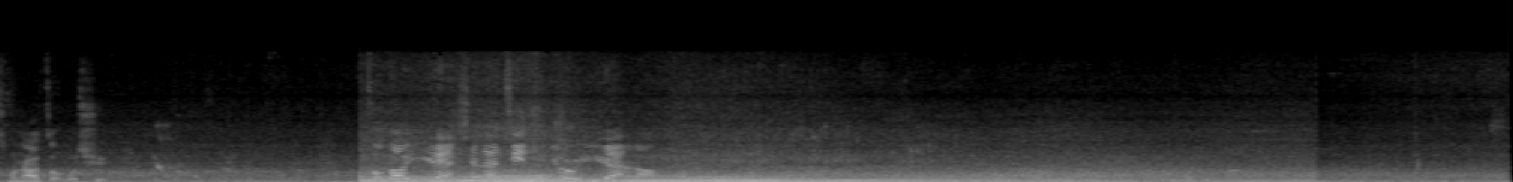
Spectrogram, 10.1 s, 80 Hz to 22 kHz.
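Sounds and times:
vehicle engine passing: 2.4 - 8.8.

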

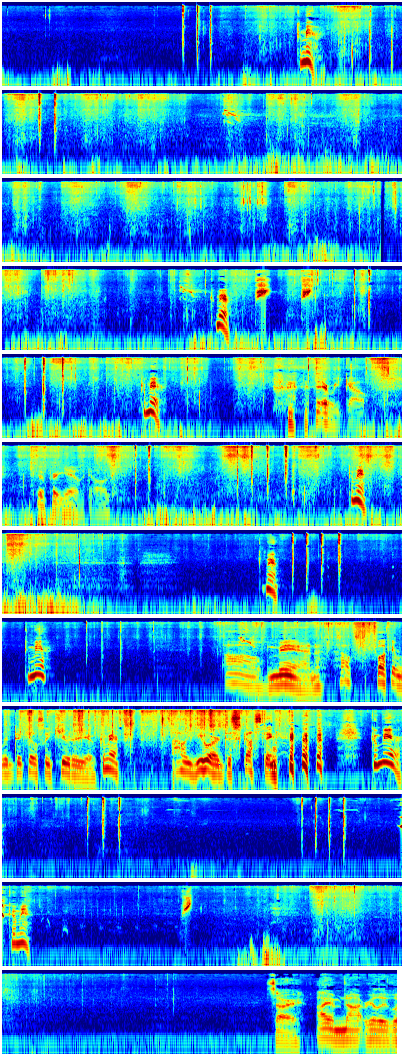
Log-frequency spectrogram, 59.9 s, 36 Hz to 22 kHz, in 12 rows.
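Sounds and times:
sharp clicks: 2.2 - 2.8, 5.4 - 5.9, 26.5 - 27.0, 27.9 - 28.7, 33.5 - 34.4, 46.0 - 46.6, 48.6 - 49.4
footsteps through grass and weeds: 2.7 - 33.2, 34.3 - 46.0, 50.5 - 57.2
microphone handling rumble: 8.0 - 11.6, 24.5 - 31.0.

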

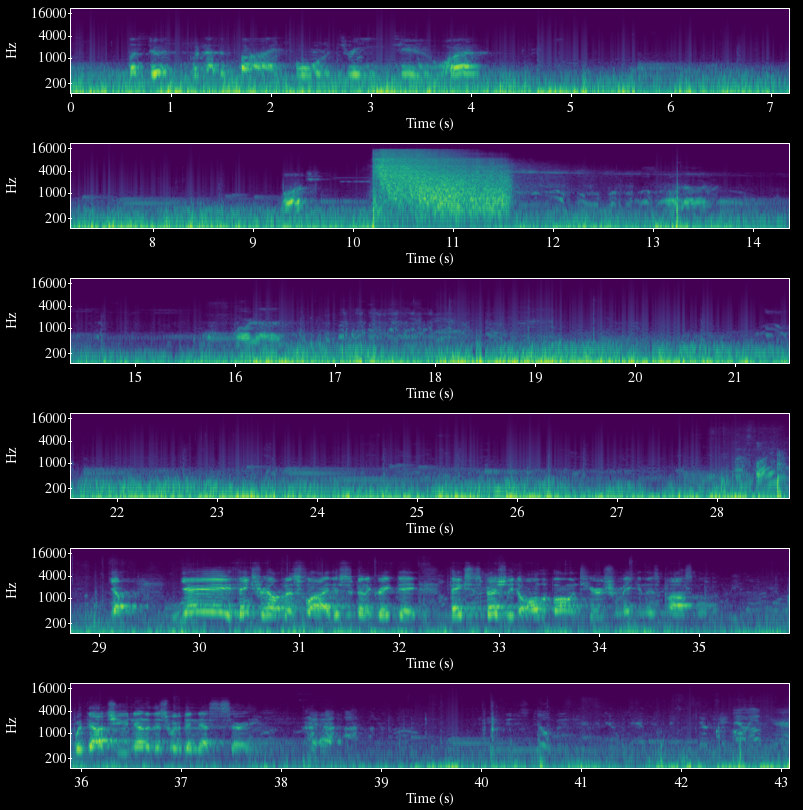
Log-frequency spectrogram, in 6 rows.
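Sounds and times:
low rumble of wind: 0.0 - 43.0
rocket motor roar: 10.2 - 12.5.

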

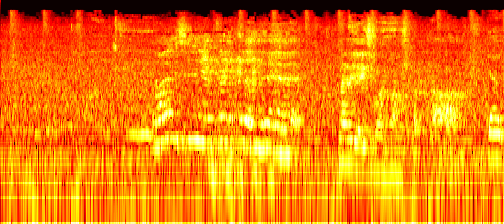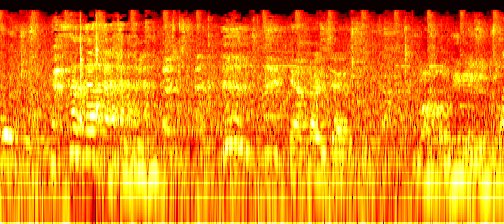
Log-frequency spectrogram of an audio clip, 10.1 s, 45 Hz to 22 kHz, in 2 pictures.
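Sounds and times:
toddler talking: 4.8 - 5.6.

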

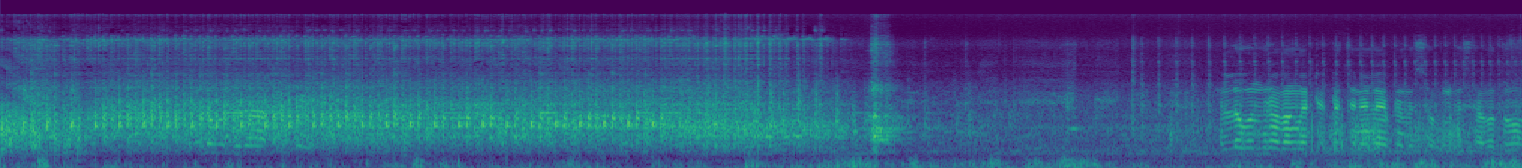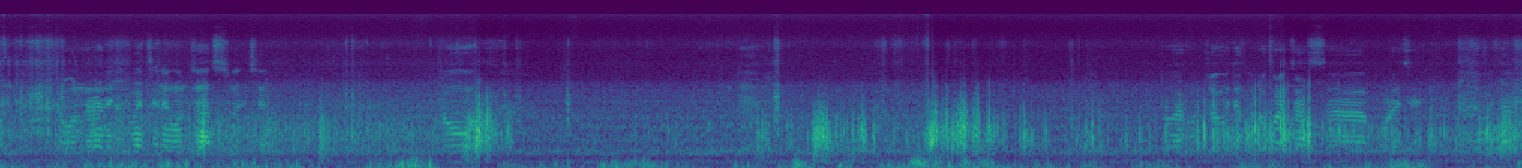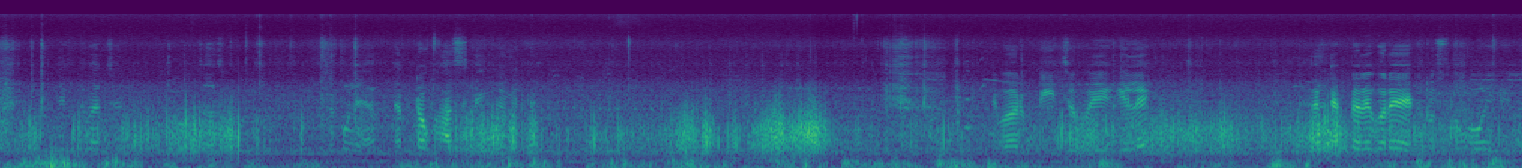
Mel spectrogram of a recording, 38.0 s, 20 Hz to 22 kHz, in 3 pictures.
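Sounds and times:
wind buffeting microphone: 0.0 - 38.0
man talking: 1.5 - 2.8, 10.1 - 15.0, 16.4 - 16.9, 18.7 - 19.2, 22.4 - 27.4, 28.1 - 29.9, 33.1 - 35.0, 36.2 - 38.0.

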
